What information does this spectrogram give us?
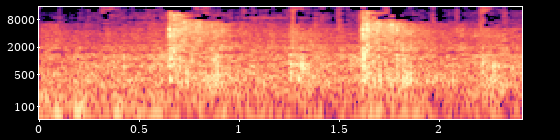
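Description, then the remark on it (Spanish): Gunfire and stun grenades used by Israeli soldiers against stone-throwing Palestinians in Jerusalem on a Friday of prayer during Ramadan, in the morning: about four sharp, booming bangs at uneven intervals, rising over a steady, dense roar of background noise. “Con balas y granadas aturdidoras han reprimido los soldados israelíes a palestinos que lanzaban piedras en este viernes de rezo en pleno Ramadán.”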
